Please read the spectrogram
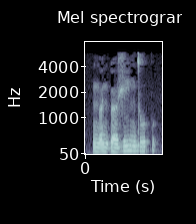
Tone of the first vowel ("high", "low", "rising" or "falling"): low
